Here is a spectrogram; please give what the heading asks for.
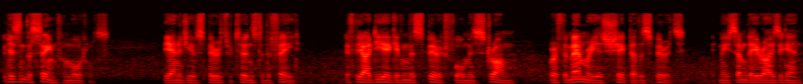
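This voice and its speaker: Grave male elf mage , actor-played, video game: measured, protective, solemn, over background ambience. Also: fairly low pitch, fairly bright tone, a little hiss or hum, natural voice. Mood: quiet sorrow. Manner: measured, solemn, deliberate phrasing. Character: grave elven mage, grieving and righteous, fiercely protective.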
